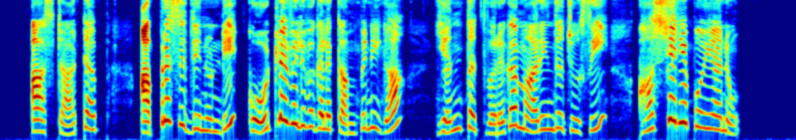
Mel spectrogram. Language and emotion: Telugu, surprised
